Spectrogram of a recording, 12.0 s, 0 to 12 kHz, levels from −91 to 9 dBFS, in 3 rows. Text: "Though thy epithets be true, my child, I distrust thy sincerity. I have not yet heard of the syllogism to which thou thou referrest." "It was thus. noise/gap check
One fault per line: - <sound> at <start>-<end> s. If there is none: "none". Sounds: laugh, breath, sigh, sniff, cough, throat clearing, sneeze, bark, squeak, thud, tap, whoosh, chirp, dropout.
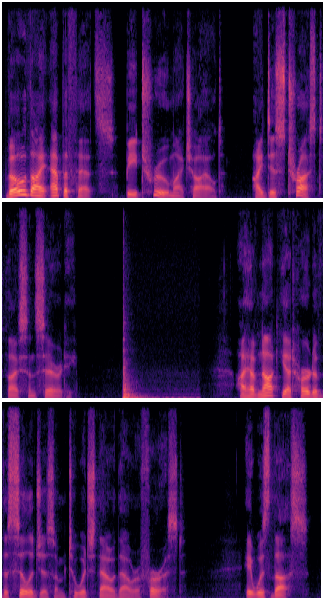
- thud at 5.5-6.5 s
